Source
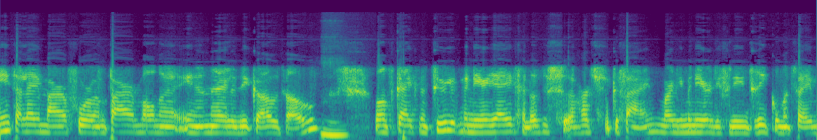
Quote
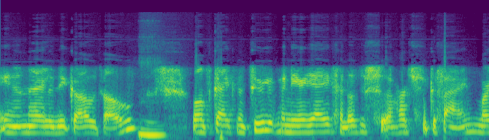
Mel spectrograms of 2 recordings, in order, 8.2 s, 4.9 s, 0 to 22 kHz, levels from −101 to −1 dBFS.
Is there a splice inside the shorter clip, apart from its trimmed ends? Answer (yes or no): no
